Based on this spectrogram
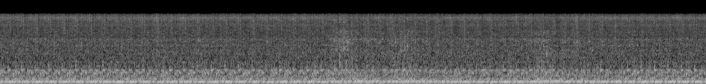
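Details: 1959 Ford Galaxie Fairlane 500 V8, first start in years after sitting off the road since about 2010: steady idle with a faint quick light tick, likely a lifter tapping, expected to clear with driving; no smoke.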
